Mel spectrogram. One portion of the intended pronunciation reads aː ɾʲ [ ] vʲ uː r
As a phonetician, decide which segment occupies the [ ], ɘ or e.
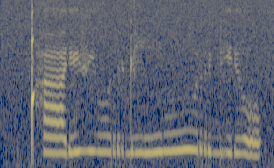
ɘ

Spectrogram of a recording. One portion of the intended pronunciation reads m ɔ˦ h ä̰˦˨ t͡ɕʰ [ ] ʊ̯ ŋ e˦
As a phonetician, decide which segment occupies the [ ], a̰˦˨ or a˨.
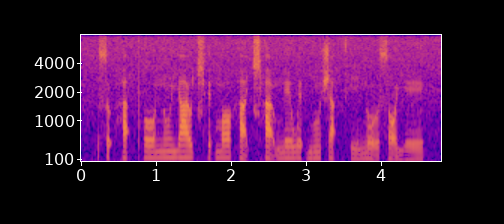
a̰˦˨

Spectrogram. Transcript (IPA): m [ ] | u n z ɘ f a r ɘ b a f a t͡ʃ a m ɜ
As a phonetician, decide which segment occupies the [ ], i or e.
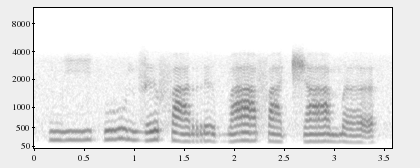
i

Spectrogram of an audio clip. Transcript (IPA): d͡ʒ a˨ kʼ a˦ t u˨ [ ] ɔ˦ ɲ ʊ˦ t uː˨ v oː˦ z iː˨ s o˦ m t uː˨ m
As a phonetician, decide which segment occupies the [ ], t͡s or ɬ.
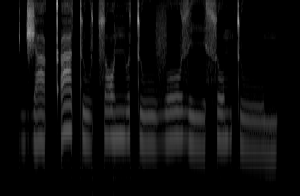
t͡s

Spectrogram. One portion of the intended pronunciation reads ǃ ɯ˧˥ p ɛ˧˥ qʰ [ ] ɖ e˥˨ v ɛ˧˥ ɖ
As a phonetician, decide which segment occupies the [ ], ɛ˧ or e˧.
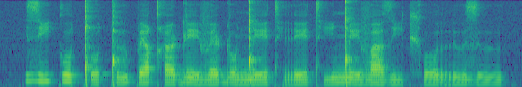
ɛ˧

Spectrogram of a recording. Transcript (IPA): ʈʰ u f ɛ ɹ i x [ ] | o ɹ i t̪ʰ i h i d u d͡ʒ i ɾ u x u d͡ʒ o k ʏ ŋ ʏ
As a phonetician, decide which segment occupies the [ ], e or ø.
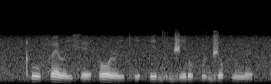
e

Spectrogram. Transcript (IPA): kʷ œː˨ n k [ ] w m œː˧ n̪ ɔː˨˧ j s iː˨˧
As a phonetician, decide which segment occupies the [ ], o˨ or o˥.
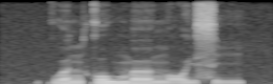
o˥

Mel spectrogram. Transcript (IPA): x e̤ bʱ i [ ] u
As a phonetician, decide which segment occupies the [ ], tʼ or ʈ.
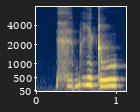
ʈ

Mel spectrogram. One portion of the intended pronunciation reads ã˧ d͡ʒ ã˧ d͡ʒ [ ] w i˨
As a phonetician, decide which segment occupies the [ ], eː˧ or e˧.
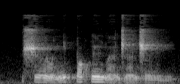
e˧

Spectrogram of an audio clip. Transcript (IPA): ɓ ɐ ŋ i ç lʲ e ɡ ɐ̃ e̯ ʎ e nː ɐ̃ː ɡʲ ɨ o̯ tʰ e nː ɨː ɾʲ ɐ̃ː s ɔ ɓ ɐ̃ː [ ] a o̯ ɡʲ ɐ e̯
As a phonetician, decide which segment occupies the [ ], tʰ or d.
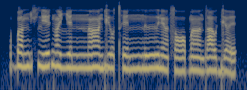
d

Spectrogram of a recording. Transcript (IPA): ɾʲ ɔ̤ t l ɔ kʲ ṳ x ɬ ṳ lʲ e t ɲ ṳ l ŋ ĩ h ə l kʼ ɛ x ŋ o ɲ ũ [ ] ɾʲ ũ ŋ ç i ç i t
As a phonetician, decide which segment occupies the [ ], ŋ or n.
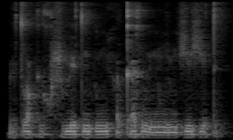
ŋ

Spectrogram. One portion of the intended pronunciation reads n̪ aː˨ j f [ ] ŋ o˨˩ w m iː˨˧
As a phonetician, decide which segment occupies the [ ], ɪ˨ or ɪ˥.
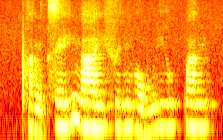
ɪ˨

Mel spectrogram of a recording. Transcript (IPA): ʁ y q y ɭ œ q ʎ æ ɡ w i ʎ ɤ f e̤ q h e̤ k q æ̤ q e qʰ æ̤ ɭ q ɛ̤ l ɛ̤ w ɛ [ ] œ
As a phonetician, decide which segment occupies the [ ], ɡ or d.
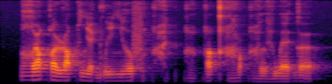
ɡ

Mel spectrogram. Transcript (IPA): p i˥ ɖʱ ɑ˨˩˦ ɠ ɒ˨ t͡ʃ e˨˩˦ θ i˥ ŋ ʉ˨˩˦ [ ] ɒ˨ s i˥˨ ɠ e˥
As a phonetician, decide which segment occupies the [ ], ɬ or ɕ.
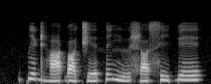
ɬ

